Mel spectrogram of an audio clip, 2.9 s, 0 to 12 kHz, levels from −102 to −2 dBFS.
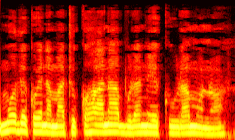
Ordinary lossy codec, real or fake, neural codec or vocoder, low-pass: AAC, 32 kbps; real; none; 10.8 kHz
